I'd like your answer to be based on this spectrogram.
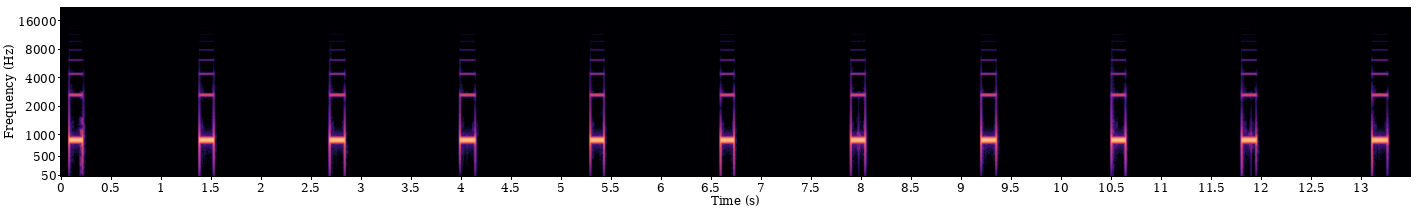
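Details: Simulated heart monitor (EKG) sound effect: steady electronic beeps at about 46 a minute, tracking a regular pulse.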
